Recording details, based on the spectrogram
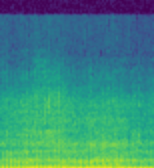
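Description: A motorcycle filters through traffic, its engine a close, steady mid-pitched drone with slight revving variation and light clatter, loud and continuous throughout.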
